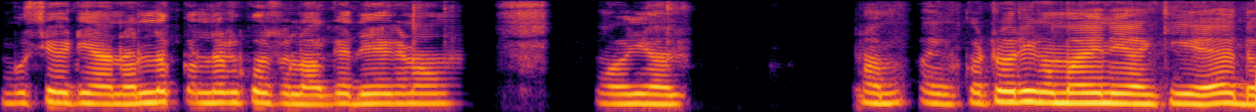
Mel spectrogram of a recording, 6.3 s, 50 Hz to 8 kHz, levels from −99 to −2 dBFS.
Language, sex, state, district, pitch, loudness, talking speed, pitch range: Rajasthani, male, Rajasthan, Nagaur, 215 Hz, -16 LUFS, 135 wpm, 205-230 Hz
